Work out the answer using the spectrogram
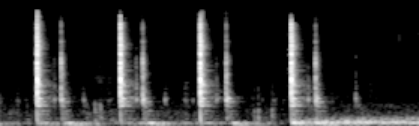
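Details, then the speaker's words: Newly installed gas water heater, knob on pilot and held in: four sharp igniter snaps about a second apart, then a soft low rumble as the pilot catches for the first time; normal igniter clicks and pilot ignition. "More often than not, you can actually hear it turn on for the first time."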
